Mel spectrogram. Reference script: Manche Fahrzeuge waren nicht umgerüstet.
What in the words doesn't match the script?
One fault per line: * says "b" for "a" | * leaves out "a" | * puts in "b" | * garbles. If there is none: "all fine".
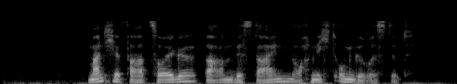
* puts in "bis dahin noch"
